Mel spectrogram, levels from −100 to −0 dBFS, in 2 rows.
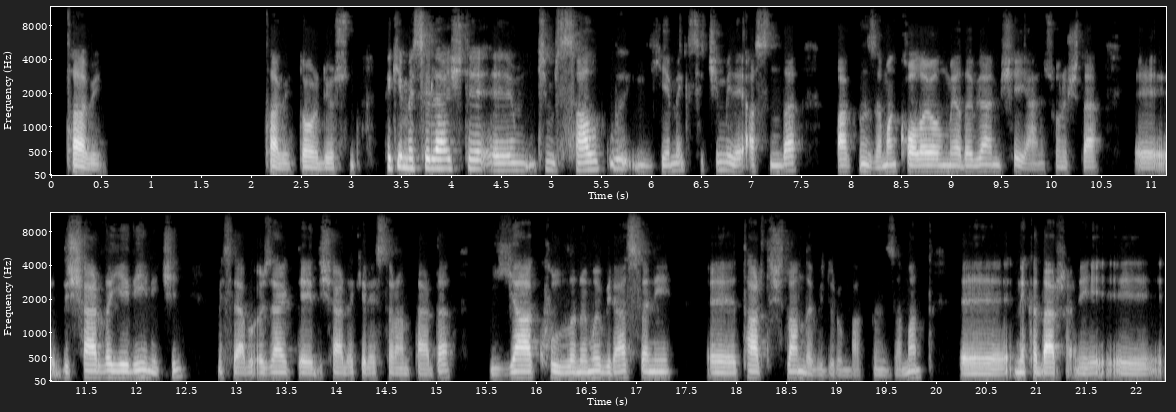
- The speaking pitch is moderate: No, low, 115 Hz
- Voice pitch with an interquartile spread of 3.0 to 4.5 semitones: Yes, average, 3.6 semitones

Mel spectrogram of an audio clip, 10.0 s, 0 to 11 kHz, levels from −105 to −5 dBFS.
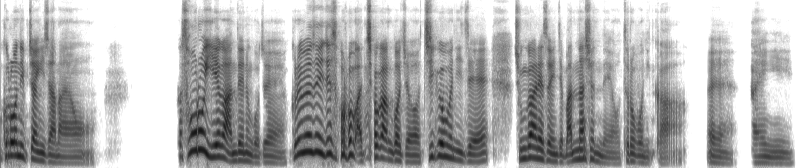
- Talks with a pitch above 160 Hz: No, medium, 155 Hz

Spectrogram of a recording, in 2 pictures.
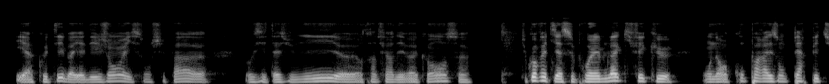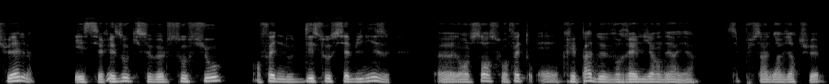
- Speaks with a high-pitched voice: No, low, 125 Hz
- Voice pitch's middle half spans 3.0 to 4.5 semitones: Yes, average, 3.5 semitones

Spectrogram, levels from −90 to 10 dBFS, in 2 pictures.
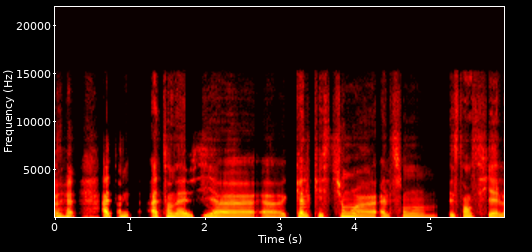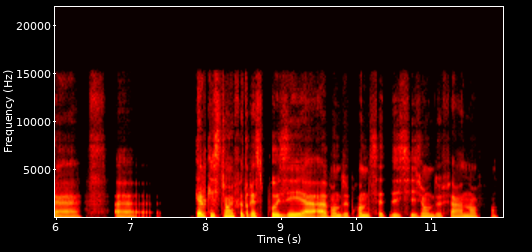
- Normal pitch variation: No, wide, 5.9 semitones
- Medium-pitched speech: No, low, 115 Hz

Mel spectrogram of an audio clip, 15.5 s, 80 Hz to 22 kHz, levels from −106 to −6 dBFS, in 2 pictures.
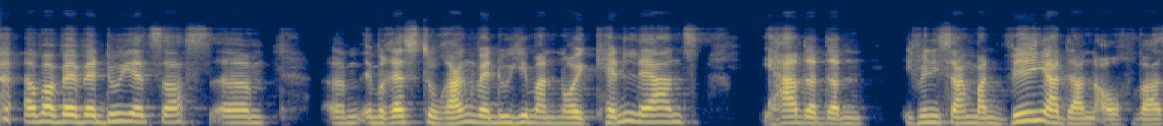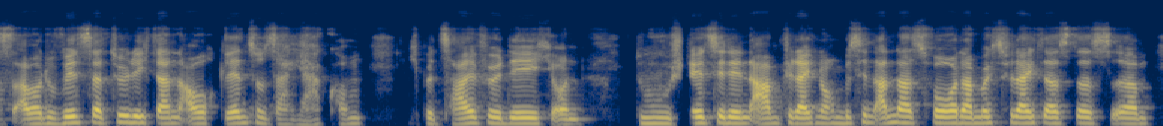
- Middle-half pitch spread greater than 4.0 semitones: No, narrow, 2.6 semitones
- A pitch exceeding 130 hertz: Yes, medium, 185 Hz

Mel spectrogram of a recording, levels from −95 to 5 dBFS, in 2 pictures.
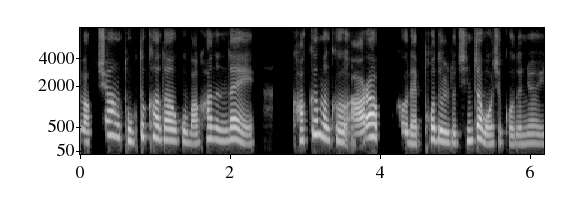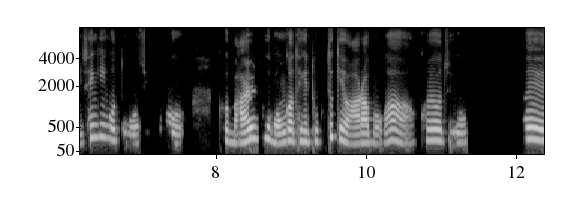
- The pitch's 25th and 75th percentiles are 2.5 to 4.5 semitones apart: No, average, 5.2 semitones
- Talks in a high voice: Yes, high, 215 Hz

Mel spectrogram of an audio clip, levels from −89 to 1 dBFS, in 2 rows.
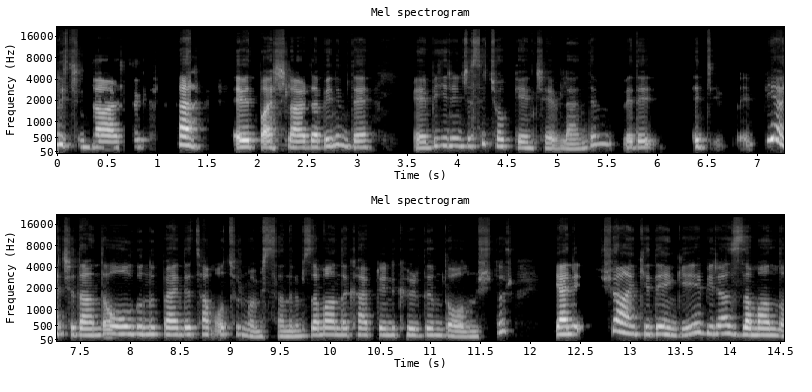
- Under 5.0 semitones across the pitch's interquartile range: Yes, average, 3.1 semitones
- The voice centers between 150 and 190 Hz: No, high, 215 Hz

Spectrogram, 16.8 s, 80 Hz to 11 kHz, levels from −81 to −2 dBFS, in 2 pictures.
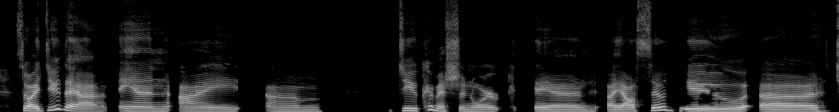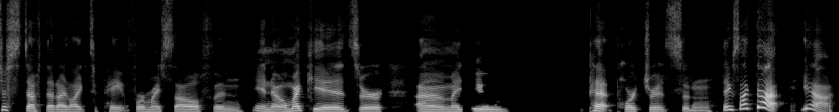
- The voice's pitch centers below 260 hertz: Yes, high, 190 Hz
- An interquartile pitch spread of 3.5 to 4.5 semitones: No, narrow, 2.5 semitones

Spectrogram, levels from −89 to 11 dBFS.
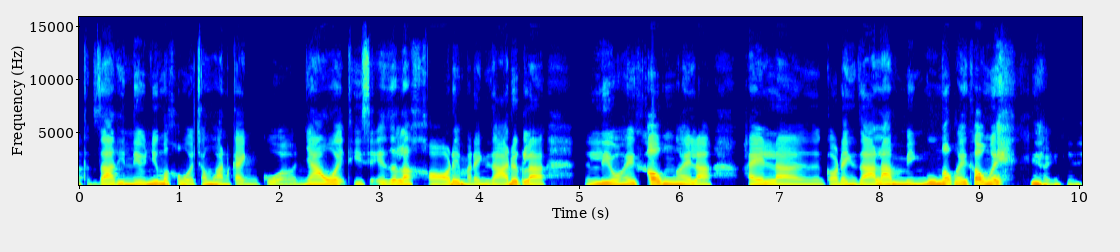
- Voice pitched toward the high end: No, medium, 180 Hz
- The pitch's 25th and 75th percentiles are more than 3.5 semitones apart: Yes, average, 4.7 semitones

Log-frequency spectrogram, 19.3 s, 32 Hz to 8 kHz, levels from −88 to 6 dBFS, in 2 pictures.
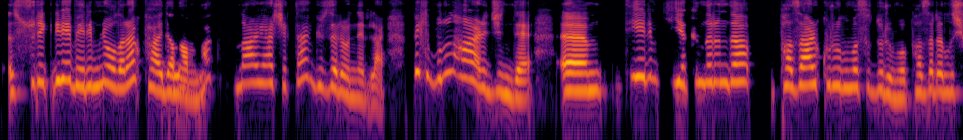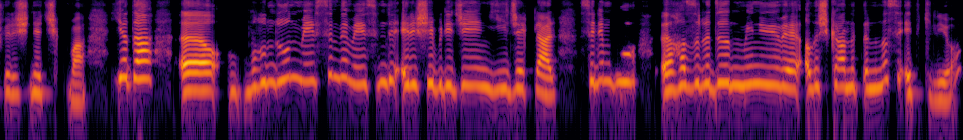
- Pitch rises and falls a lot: Yes, wide, 5.8 semitones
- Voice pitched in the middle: No, very high, 270 Hz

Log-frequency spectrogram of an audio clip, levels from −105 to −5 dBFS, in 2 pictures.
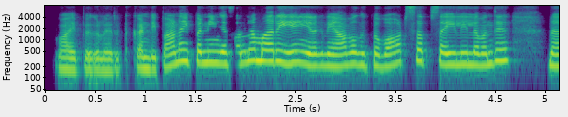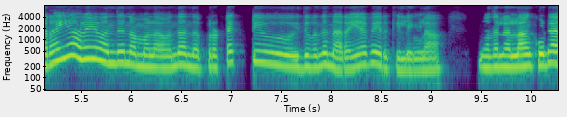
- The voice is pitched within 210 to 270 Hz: Yes, high, 225 Hz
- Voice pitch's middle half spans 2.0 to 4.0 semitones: No, average, 4.4 semitones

